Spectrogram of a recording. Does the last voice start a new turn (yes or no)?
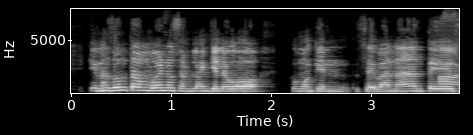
yes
